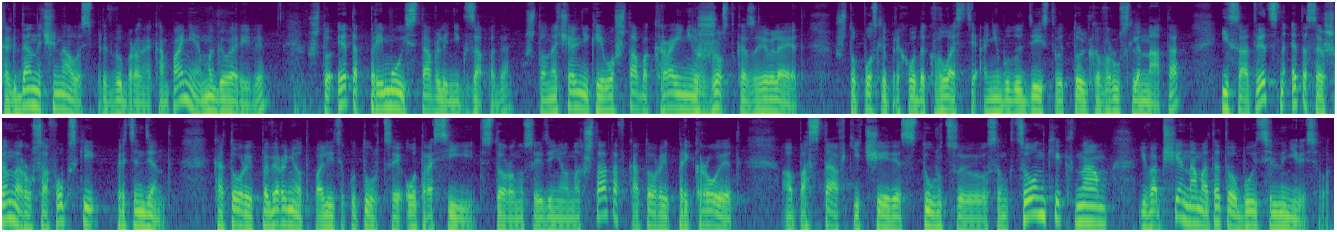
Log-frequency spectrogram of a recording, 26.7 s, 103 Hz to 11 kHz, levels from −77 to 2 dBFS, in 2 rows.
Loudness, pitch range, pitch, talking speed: -19 LUFS, 95-120 Hz, 100 Hz, 140 wpm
